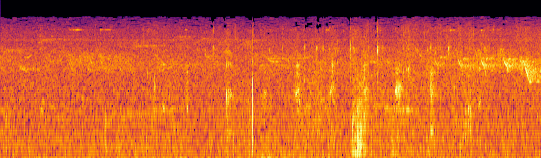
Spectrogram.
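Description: Faint forest birdsong: scattered short high chirps, with a quick run of chirps near the end, over light clicks and rustles.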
